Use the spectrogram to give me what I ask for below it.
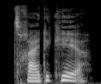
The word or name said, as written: trættekær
